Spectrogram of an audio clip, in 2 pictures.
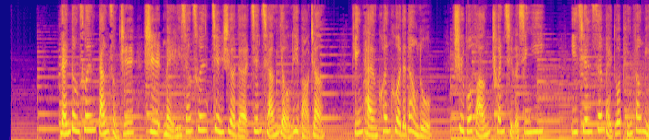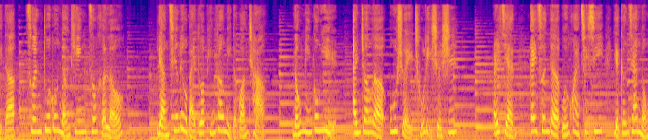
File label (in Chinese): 女 专题; 南洞村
